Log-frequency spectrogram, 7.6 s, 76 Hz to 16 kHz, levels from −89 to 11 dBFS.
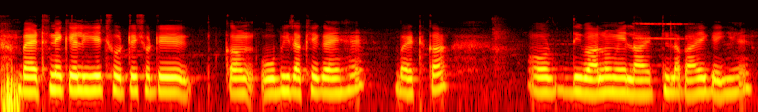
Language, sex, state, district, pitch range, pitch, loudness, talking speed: Hindi, female, Odisha, Khordha, 190-210 Hz, 200 Hz, -17 LUFS, 165 wpm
